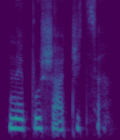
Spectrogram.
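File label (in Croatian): "nepusasica", Hrvatski; mreznik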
